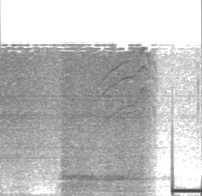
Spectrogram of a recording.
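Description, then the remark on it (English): An outgoing phone call ringing unanswered on the line: after a moment of soft hiss and rustle, a loud, steady electronic ring tone starts abruptly and holds, with no one speaking. “Oh, he's not gonna answer.”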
